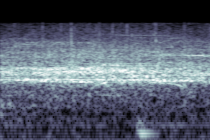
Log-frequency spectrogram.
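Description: A large audience at the VMAs claps and cheers for a singer's performance in a steady, dense roar that holds at an even loudness for the whole few seconds, with scattered shouts rising out of the wash of applause.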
